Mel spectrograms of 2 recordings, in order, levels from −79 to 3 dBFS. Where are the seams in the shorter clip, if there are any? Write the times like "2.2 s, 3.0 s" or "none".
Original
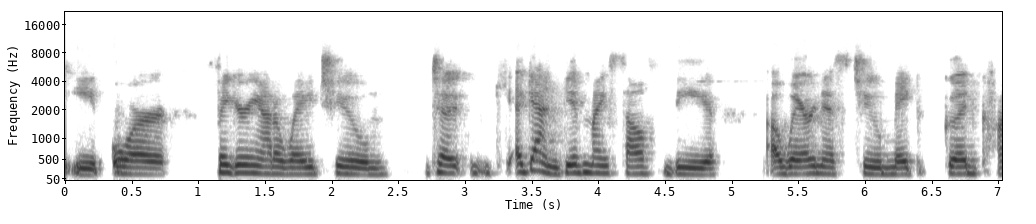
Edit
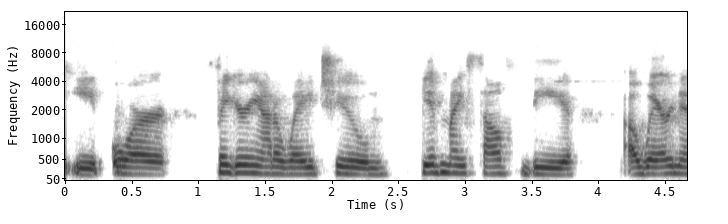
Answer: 2.6 s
